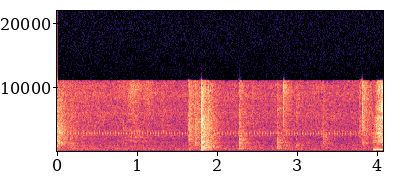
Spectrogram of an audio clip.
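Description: A few sparse, light clicks and taps from kitchen utensils over quiet room tone; the blender's motor does not run.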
